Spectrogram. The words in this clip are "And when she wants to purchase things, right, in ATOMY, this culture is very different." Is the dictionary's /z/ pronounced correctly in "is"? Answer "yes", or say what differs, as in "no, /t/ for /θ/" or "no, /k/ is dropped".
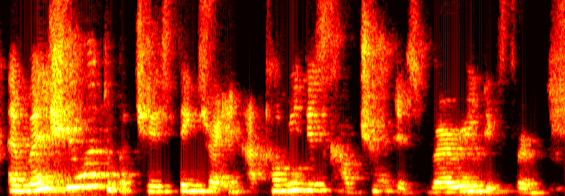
no, /s/ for /z/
